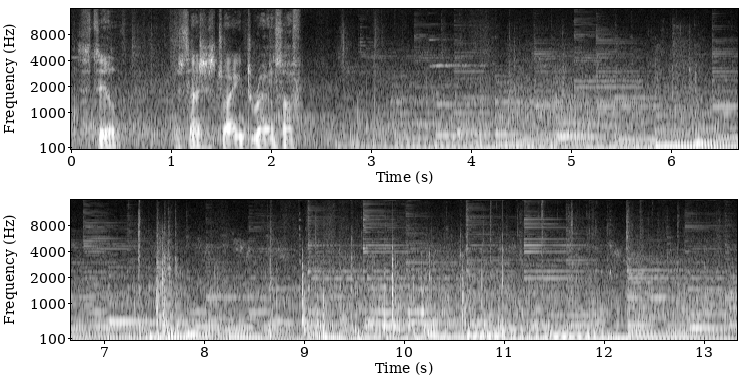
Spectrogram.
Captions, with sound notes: Still, Lesage is trying to write us off. (warm music) (birds chirping)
